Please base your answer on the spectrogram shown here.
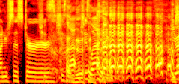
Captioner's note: laughs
